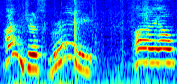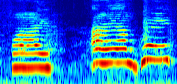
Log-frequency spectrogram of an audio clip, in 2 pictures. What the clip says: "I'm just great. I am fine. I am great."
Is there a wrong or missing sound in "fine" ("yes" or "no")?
yes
